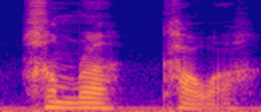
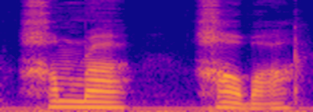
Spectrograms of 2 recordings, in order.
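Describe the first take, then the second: First: The second word begins without an H sound. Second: The second word begins with an H sound. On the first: The speaker calls it right. "Not the, not the H sound on the next one" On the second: The speaker calls it wrong. "No, no"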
